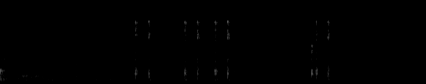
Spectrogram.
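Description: Faint computer mouse button clicks in three quick groups, about nine in all, as the letter-spacing value is adjusted.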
